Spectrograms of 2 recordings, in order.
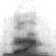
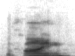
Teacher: Due to their mother tongue, due to their speech, they don't have this V thing, so they make it near possible sound which exists in their language, that is wa. Bilabial wa, not V. Labiodental V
